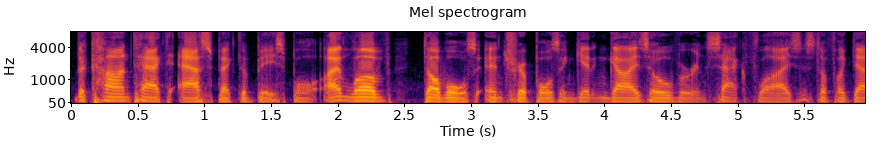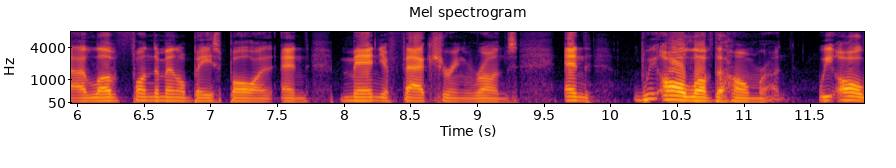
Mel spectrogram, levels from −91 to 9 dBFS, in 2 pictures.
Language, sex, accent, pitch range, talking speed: English, male, American, 125-155 Hz, 190 wpm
